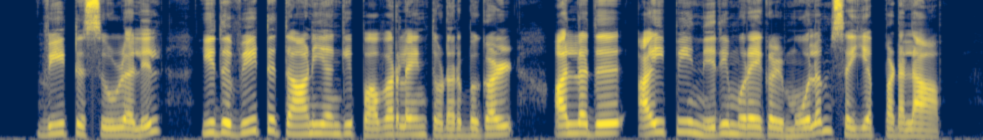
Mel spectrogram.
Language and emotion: Tamil, neutral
